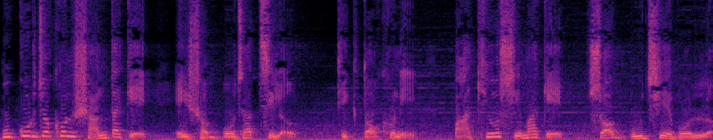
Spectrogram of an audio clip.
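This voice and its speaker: A man's voice: mid-range voice, sing-song, a little slow. A man reading scripted fairy tale narration for a cartoon. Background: background music.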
